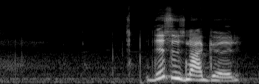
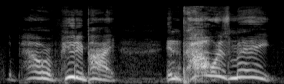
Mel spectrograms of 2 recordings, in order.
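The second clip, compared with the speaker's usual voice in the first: shouted battle cry; 6 semitones higher, 6 dB louder than usual. Real, not acted. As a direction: proclaim it loudly, climbing high on the end. Same line redone as a battle cry.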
